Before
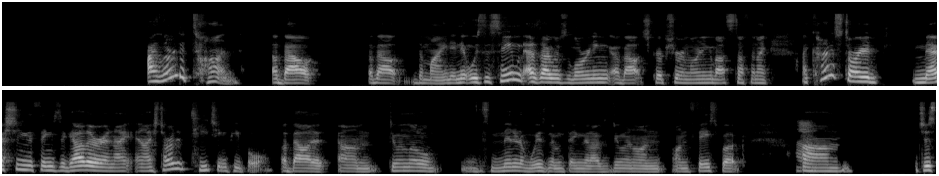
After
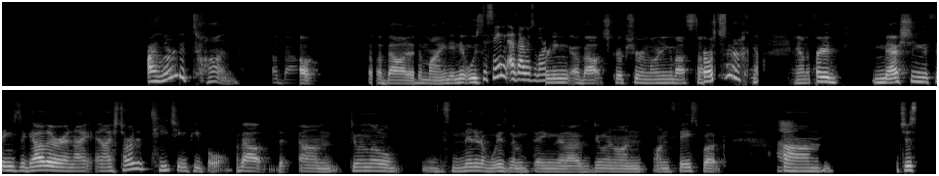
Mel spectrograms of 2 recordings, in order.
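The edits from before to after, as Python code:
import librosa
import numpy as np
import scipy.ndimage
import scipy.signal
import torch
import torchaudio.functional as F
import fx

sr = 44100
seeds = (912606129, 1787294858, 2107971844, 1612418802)

y = fx.edit(x, sr, fx.fade_out_span(start_s=1.54, length_s=1.44),
    fx.swap(start_s=3.7, length_s=0.43, other_s=12.1, other_length_s=0.42),
    fx.speed_span(start_s=4.82, length_s=1.02, speed=1.62),
    fx.reverse_span(start_s=7.42, length_s=1.13),
    fx.stretch_span(start_s=14.93, length_s=0.4, factor=1.5), tone=tone)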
